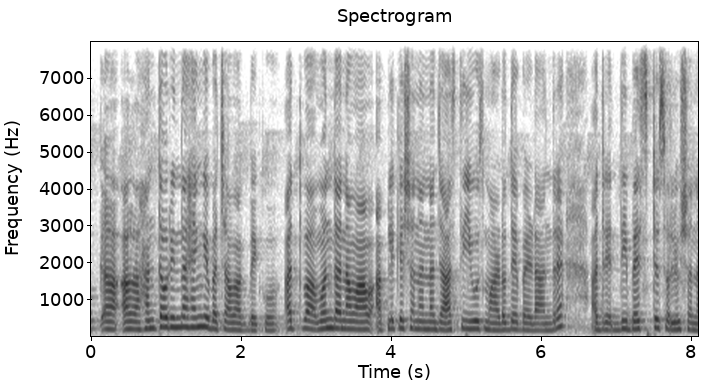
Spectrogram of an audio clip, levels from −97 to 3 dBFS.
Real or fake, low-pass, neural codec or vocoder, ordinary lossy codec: real; none; none; none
